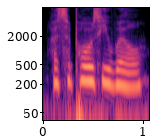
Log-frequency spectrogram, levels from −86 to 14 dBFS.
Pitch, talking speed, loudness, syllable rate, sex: 200 Hz, 225 wpm, -15 LUFS, 7.1 syllables/s, female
